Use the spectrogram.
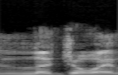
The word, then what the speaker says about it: LeJoy: So, LeJoy, like the joy, is it? Yeah.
